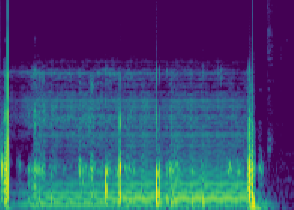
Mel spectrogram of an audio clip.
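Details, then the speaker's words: Homemade single-triode vacuum tube amplifier with the plate supply connected; steady loud low buzz under handling clicks, getting louder when the grid is touched to ground; source of the buzz not found. "the buzzing noise gets louder when I touch grid to ground here and it's already quite loud"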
